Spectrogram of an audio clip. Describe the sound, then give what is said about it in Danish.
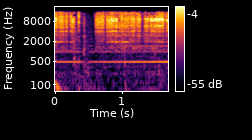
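A 3D printer runs with a steady mechanical whine and a constant tone, its motors whirring and rasping in short uneven pulses. No one speaks. “Jamen, øh, vi skal snakke 3D-printer.”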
